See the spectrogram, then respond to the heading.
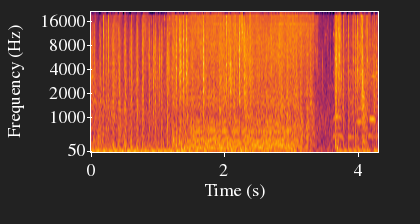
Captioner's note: gunfire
